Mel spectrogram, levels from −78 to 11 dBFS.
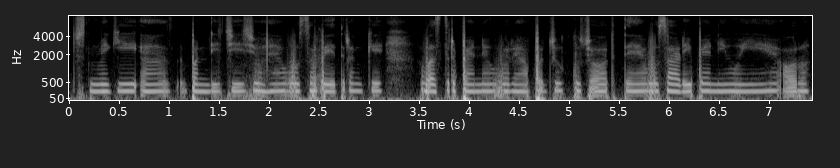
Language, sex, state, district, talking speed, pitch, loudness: Hindi, female, Chhattisgarh, Kabirdham, 225 wpm, 215 Hz, -24 LUFS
